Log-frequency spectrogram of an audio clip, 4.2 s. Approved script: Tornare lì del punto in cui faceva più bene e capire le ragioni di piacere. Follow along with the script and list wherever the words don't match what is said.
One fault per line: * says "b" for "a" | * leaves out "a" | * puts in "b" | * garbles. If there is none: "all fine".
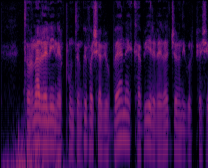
* says "nel" for "del"
* puts in "quel"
